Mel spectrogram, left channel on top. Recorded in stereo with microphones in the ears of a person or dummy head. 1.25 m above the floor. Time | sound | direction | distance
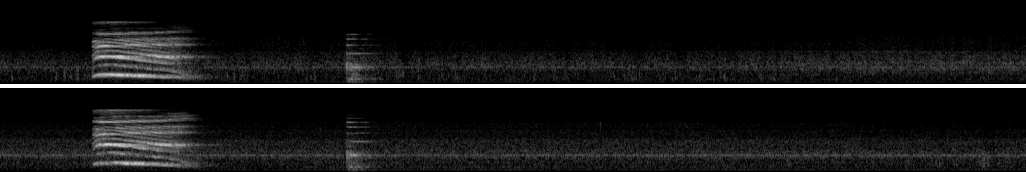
0.9 | a scream | 75° left (ahead or behind) | 1.1 m
3.5 | a piano | 20° left (ahead or behind) | 1.6 m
